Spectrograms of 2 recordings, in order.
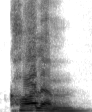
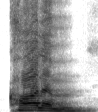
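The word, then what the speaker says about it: column: इसी तरह कॉलम, कॉलम, यहाँ भी देखिए एम के बाद एन आया है तो ये एन साइलेंट होगा यानी नहीं पढ़ा जाएगा, एम पर आवाज़ को ख़त्म कर देंगे, कॉलम।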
